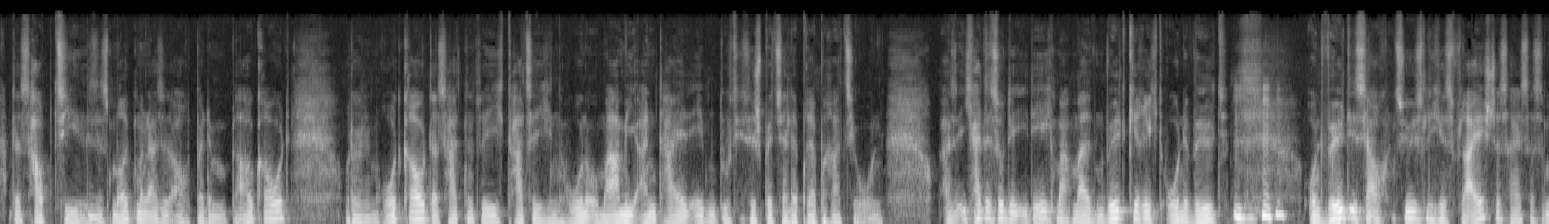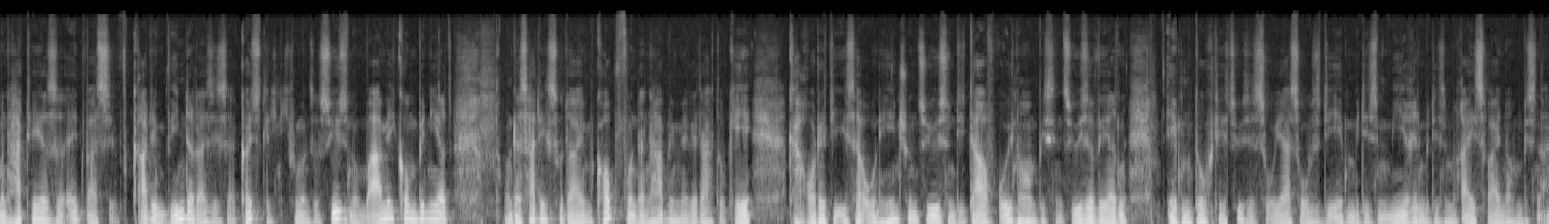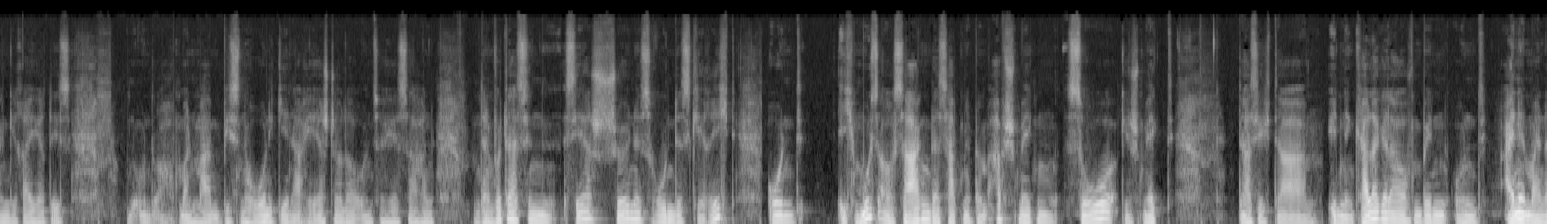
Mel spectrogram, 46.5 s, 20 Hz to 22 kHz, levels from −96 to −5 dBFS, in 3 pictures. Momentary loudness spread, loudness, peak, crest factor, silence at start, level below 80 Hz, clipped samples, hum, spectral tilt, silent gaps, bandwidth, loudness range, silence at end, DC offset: 12 LU; -22 LUFS; -2 dBFS; 20 dB; 0 s; -46 dBFS; under 0.1%; none; -6.5 dB/octave; none; 16.5 kHz; 9 LU; 0 s; under 0.1%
